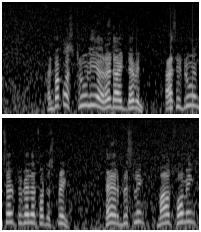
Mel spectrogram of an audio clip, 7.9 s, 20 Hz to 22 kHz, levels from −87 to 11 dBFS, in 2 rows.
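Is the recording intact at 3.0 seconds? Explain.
No. Around 3.0 s the audio sits inside a run of CD scratch ticks from 2.46 to 4.25 s: nine brief clicks or micro-dropouts, each lasting a few milliseconds at most. They arise where a disc blemish destroys more data than error correction can rebuild, forcing the player to interpolate or mute the damaged samples once per revolution. Beneath this, overdone noise removal affects the whole clip. Frequency bands near the estimated noise floor are pushed down or switched off, leaving a lowered background that breaks up into twinkling specks.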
